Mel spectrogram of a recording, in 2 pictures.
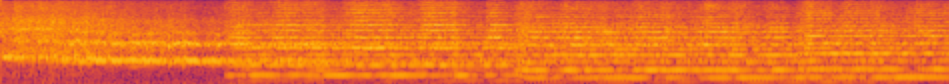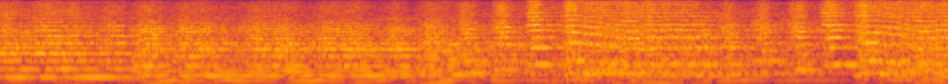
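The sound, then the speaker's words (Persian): A loud, sustained screech of car tires skidding under hard braking, its shrill pitch shifting in steps over several seconds with no voices present. “من با اجازه میخوام همینجا ترمز کنم.”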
